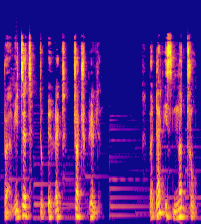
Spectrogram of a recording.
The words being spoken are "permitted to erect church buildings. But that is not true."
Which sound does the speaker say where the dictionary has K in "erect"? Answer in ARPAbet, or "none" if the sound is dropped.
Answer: K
